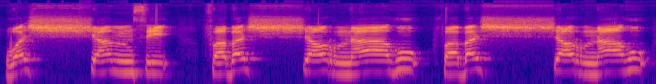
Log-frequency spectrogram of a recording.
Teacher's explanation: شین کی آواز دیکھیں منہ کے اندر پھیل جاتی ہے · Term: تفشی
